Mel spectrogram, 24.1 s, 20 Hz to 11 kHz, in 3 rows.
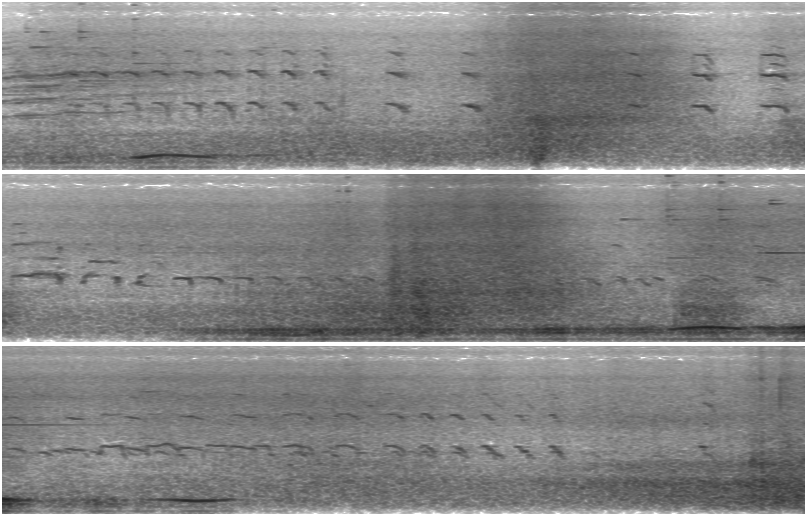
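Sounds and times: gulls calling: 0:00.0 - 0:05.0, 0:06.2 - 0:21.7
ocean surf washing in: 0:09.3 - 0:19.8
low drone: 0:09.7 - 0:18.4.

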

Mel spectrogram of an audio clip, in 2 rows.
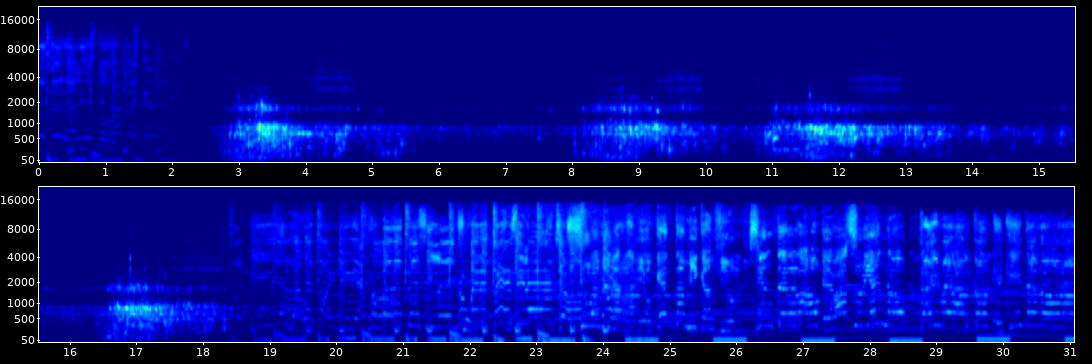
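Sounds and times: diver exhaling bubbles: 0:02.7 - 0:05.7, 0:08.0 - 0:15.6, 0:16.4 - 0:19.2
breathing through a regulator: 0:04.0 - 0:05.2, 0:09.2 - 0:10.3, 0:12.0 - 0:13.7, 0:17.4 - 0:19.8.

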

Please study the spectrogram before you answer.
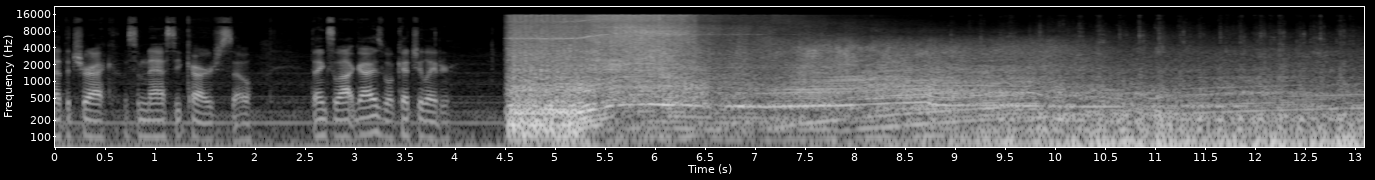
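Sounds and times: car engine at full throttle: 0:04.5 - 0:13.0.

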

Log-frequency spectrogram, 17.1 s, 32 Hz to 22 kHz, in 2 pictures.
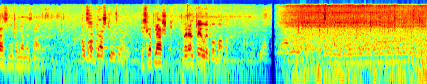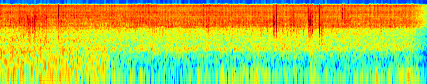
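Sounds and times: vehicle passing: 0:05.5 - 0:13.6
rushing road noise: 0:05.5 - 0:17.0.

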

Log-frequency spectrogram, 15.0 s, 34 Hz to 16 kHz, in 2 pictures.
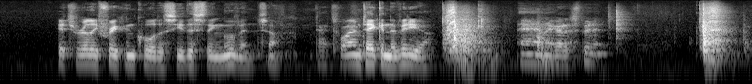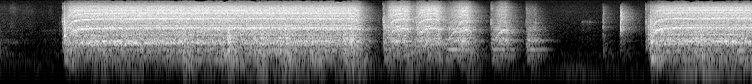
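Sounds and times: cordless drill spinning lead screw: 0:08.2 - 0:12.7, 0:14.0 - 0:15.0.

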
